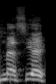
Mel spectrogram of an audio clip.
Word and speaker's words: Messier: No, you've been saying Messier. One time you threw a Messier in there, but it is Messier.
